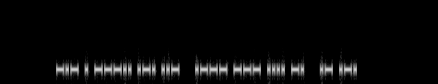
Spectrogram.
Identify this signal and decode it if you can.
Morse code, heard as a keyed tone, about 52 wpm, 700 Hz. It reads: KE8RU JOHN AR
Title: K1USN SST QSO Practice - 50wpm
